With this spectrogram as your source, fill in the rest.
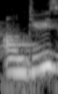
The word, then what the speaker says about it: Anduze: I'm living here in the area of Anduze, not directly in Anduze, but my family is from the surroundings here in the area.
